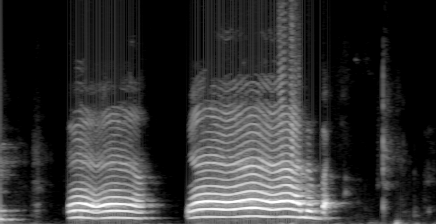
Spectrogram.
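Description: A young girl pretends to cry in two drawn-out wailing bursts, the second longer, loud and close, followed by a couple of faint clicks.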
